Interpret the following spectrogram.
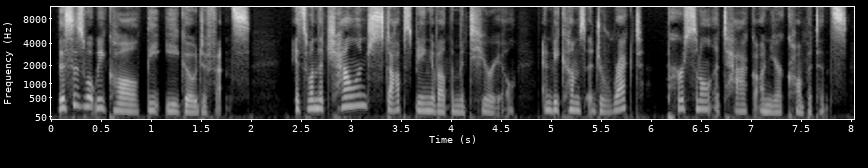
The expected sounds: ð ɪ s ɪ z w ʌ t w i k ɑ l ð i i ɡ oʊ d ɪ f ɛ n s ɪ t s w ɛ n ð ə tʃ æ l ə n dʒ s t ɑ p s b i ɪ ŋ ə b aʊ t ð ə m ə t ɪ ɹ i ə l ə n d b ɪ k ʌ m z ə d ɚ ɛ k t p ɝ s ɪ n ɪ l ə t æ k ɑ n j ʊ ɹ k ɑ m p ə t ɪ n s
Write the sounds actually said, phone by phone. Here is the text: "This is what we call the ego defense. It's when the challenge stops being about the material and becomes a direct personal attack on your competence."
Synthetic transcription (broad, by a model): ð ɪ s ɪ z w ʌ t w i k ɑ l ð i i ɡ oʊ d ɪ f ɛ n s ɪ t s w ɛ n ð ə tʃ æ l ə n ʒ s t ɑ p s b i ɪ ŋ ə b aʊ t ð ə m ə t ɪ ɹ i l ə n b ɪ k ʌ m z ə d ɚ ɛ k t p ɝ s n l ə t æ k n j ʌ ɹ k ɑ m p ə t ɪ n s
